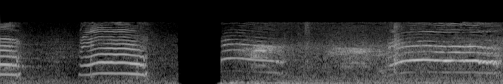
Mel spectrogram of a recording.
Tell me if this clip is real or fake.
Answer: real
